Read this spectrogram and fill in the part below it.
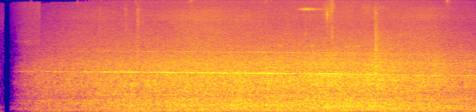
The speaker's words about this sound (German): Was löst das Geräusch bei Ihnen aus? Für ganz viele Menschen in der Schweiz ist Fluglärm wohl eher eine nervige Angelegenheit.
